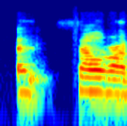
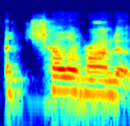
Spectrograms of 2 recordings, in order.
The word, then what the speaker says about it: accelerando: to speed up and it's not pronounced as a celeron it's a chelorando that double c and italians chuck so a celerondo means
